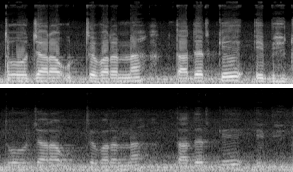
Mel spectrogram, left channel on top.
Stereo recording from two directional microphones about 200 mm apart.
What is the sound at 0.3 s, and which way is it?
Speech, 55° left (ahead or behind).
